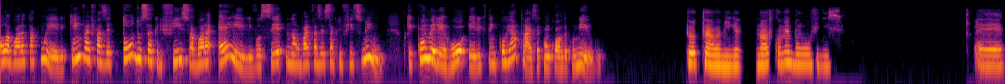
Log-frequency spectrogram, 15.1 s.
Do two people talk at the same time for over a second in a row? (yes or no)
no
